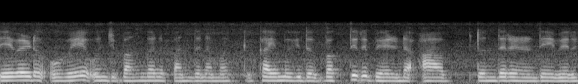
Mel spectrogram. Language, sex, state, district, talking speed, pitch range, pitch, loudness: Tulu, female, Karnataka, Dakshina Kannada, 135 wpm, 160-175 Hz, 170 Hz, -15 LUFS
